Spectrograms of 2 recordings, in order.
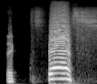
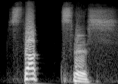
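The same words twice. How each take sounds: First: The stress is on the second syllable. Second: The stress is on the first syllable. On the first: The speaker calls it right. "आपको stress डालना है इस पर, इसको पढ़ना है normally" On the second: The speaker calls it wrong. "एस यू सी पर stress डालकर"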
